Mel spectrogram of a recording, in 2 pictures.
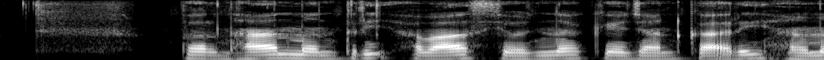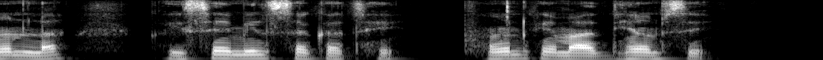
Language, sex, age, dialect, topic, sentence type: Chhattisgarhi, male, 25-30, Eastern, banking, question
